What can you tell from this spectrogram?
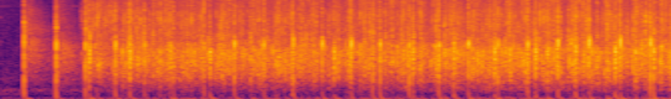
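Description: Studio audience applauding: a few separate claps at first, then steady applause from about half a second in.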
